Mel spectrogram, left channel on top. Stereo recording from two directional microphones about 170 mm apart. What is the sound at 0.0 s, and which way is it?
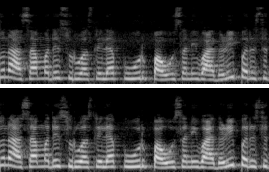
A woman's voice, 15° right (ahead or behind).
